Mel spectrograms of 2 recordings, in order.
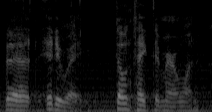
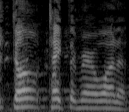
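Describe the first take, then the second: First: Don't take the marijuana, dropped low and soft; soft deadpan don't take the marijuana; quiet aside. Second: Don't take the marijuana, punched loud with a laugh; loud laughing warning. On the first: Shown as a demonstration. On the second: Retold or imitated.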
